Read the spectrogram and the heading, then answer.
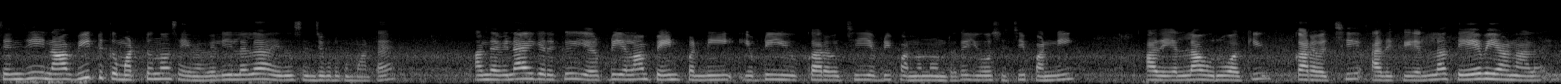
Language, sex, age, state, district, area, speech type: Tamil, female, 60+, Tamil Nadu, Mayiladuthurai, rural, spontaneous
